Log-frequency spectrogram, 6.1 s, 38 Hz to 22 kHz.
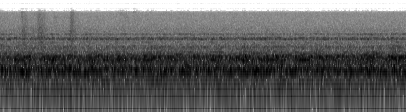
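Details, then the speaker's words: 1991 HRS L-356 industrial ceiling fan, cast iron motor, aluminum blades, on variable speed control turned to high: steady rough gritty whirring roar with faint whistling; worn bearings, pretty bad. "Get you the bearings. Pretty bad, huh?"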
